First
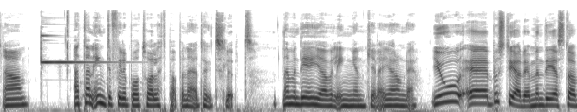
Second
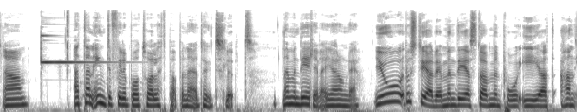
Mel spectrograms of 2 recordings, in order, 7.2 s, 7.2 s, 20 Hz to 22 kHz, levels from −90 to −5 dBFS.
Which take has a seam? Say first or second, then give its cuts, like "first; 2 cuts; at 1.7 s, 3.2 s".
second; 2 cuts; at 3.9 s, 5.0 s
